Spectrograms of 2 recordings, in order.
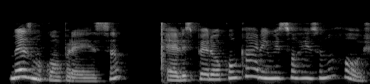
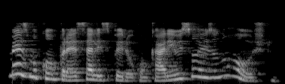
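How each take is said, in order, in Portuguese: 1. Tem uma pausa curta depois de pressa. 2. Continua sem pausa depois de pressa. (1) "Mas quando tem a vírgula, a gente tem que dar uma pausa" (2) "Sem a vírgula ficaria assim. ... Tudo de uma vez, pá, como se fosse uma corrida"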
